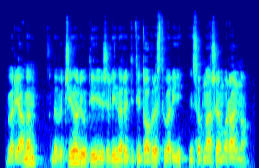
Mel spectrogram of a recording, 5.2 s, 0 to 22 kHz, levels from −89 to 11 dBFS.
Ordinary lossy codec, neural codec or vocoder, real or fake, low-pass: MP3, 96 kbps; none; real; 19.8 kHz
